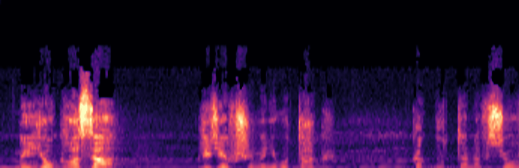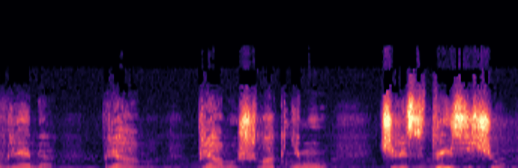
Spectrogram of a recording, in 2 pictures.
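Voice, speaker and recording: A man narrating a radio drama in a solemn, deliberate, theatrical style. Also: high voice, a bit bright. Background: music.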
